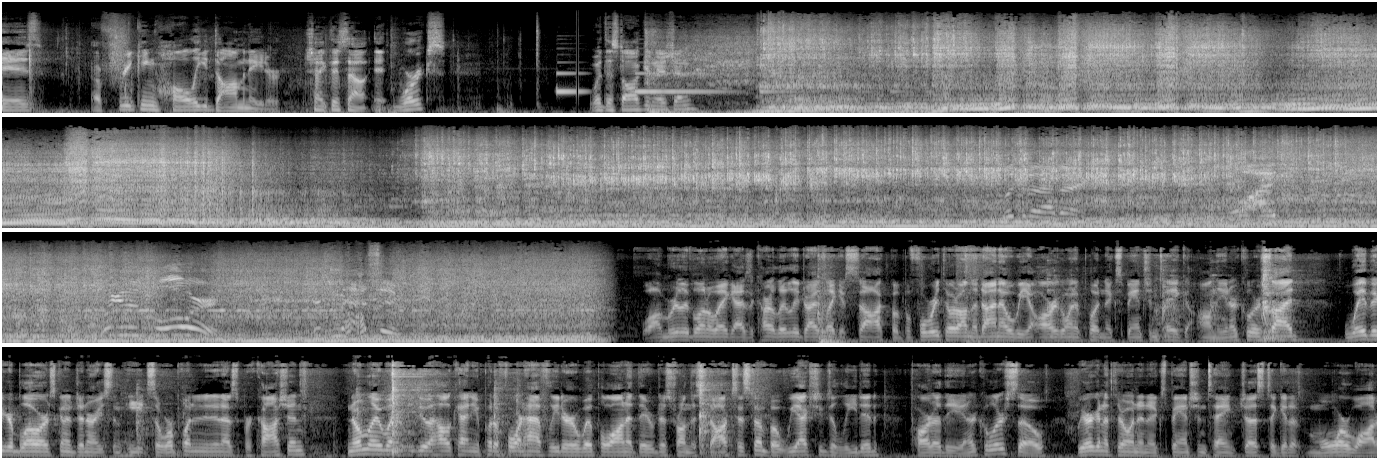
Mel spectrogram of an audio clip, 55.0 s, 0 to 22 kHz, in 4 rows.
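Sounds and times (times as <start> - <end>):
car engine revving: 6.4 - 33.6
loud engine idle: 17.9 - 33.2.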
